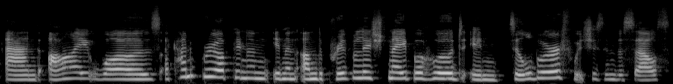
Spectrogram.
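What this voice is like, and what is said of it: English with Dutch-British accent. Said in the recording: “I grew up in the Netherlands, but with an English or a British mother, as you can hear from my accent probably”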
